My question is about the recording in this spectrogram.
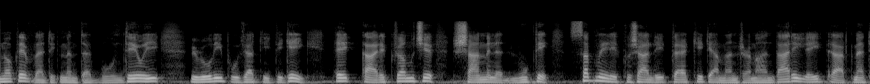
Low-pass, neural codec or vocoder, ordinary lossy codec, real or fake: none; codec, 16 kHz, 0.5 kbps, FunCodec, trained on LibriTTS, 25 frames a second; none; fake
